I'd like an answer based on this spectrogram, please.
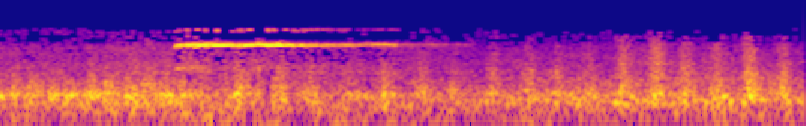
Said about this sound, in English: On a steam train journey to Dundalk Station,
